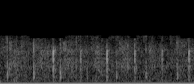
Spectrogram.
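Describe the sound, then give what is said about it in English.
Applause fills the historic Shiloh Baptist Church as an audience claps for a helper, a faint, continuous patter of many hands at an even level with only small scattered peaks. “Give him a big round of applause for helping us out.”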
